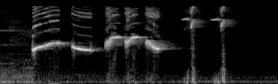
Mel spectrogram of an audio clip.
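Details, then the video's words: Orange-headed thrush, a national champion contest bird kept in captivity, singing: loud whistled phrases with harmonics sliding down, then two short sharp high notes, over a low background hum. "KICAU ANIS KEMBANG NGEPLONG"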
